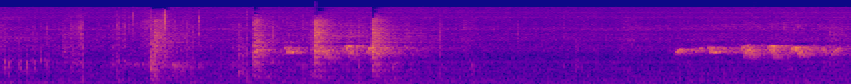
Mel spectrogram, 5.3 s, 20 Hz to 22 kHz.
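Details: Male lesser cuckoo recorded 30 May 2017, giving its sharp call rendered as "tokkyo kyoka kyoku": two quick phrases of five or six clipped whistled notes, a short pause between them, with scattered sharp clicks in the background.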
